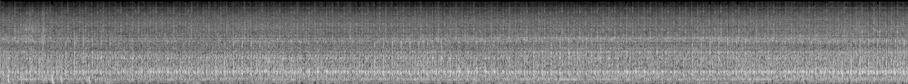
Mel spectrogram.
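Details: 2011 BMW 335d (286 hp, 205,000 km) at warm idle: a light, quick clicking from the front of the engine near the damper pulley, lasting about 2 s every 3 s. It disappears with slight throttle, softens with A/C on, and is absent when cold.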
